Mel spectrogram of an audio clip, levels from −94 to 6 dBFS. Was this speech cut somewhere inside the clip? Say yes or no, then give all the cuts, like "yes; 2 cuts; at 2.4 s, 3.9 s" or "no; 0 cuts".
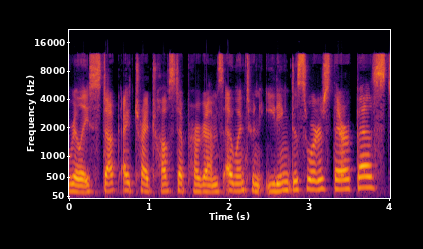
yes; 1 cut; at 2.0 s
